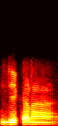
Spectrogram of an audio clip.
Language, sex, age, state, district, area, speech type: Odia, male, 45-60, Odisha, Nuapada, urban, conversation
